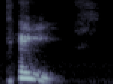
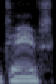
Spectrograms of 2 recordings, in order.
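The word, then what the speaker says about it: Toews: moving on number two jonathan teiges jonathan taves captain of the chicago black ox correct t-o-e-w-s that is correct there you go two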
